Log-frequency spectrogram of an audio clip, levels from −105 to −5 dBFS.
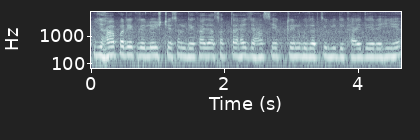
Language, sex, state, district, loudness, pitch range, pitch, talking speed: Hindi, male, Chhattisgarh, Korba, -18 LUFS, 185-195 Hz, 190 Hz, 245 wpm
